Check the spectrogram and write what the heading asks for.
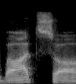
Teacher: saw is a little bit longer because it ends in a vowel, and words that end in vowels tend to be longer, elongated in English.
